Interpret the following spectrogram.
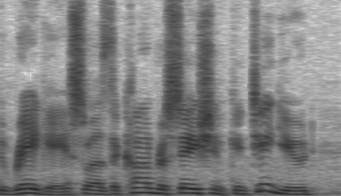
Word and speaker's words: reggae: She couldn't grasp how to say reggae, so as the conversation continued, she called it rigu and raga. Finally, to make it easy for her, I told her it's pronounced ragu, just like the spaghetti sauce.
